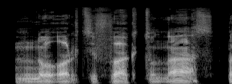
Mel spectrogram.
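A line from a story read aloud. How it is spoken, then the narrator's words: Muttered aside. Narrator (Russian): пробурчал в сторону Киреев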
